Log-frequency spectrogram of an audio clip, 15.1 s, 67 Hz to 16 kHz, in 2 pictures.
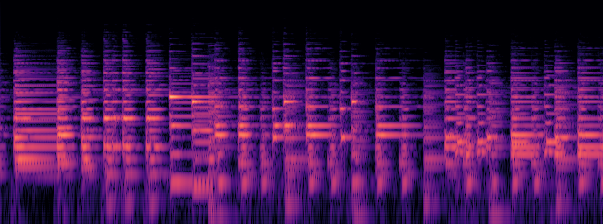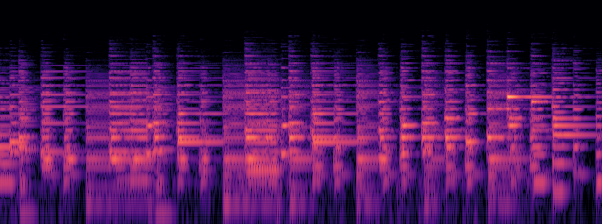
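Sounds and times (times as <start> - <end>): lively solo piano: 0.0 - 15.0.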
